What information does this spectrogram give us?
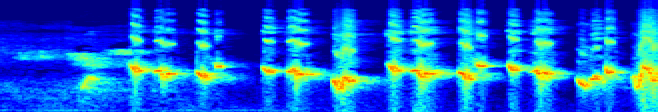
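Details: Yellow-vented bulbul in full lively song, meant to lure other birds to sing along: a soft rising whistle, then a string of loud, clear, warbling notes, roughly one every half second.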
